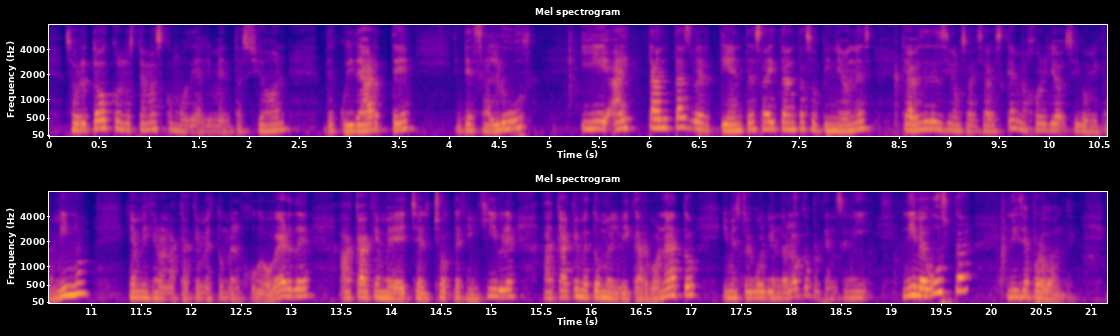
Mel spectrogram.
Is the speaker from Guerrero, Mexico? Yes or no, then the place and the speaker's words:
yes; Acapulco, Guerrero, Mexico; Y él vive en Guadalajara, aunque crecimos en Acapulco.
